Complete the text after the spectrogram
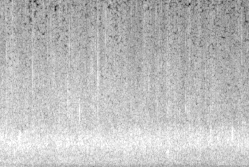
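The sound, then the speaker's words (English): A church audience claps steadily for the choir during a service. The clapping is a dense, even wash of many hands, sustained at a consistent moderate level with no voices standing out. “Give them a hand.”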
